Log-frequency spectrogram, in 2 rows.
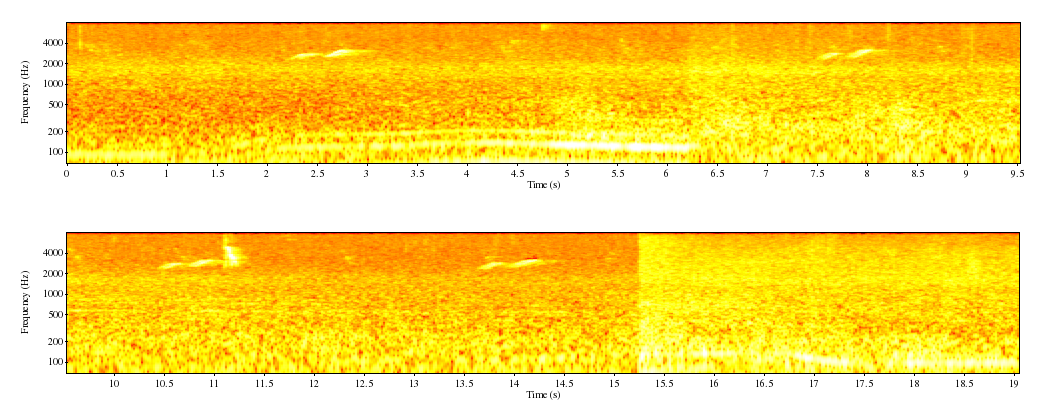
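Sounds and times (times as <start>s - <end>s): low engine hum: 0.0s - 9.5s, 14.4s - 19.0s
outdoor noise: 0.0s - 19.0s
bird chirps: 2.2s - 3.0s, 10.4s - 11.3s, 13.6s - 14.4s.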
